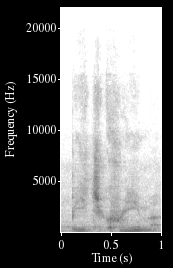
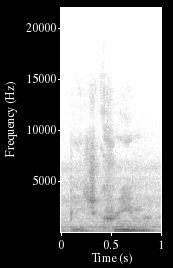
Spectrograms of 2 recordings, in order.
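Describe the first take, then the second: First: Unvoiced whisper of the answer. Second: Said in the usual way. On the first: Shown as a demonstration. Solver whispering the answer to herself, whispered. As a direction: breathe the words out with no voice. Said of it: "repeats it plainly right after". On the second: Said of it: "whispered take just before".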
